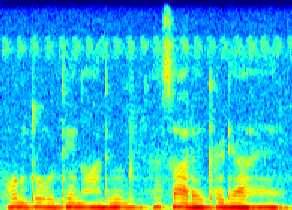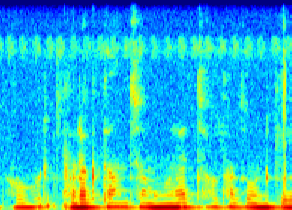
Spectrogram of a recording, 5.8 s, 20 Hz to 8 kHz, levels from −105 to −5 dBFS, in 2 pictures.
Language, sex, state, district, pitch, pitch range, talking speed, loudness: Hindi, male, Rajasthan, Nagaur, 150 Hz, 150-160 Hz, 125 wpm, -17 LUFS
